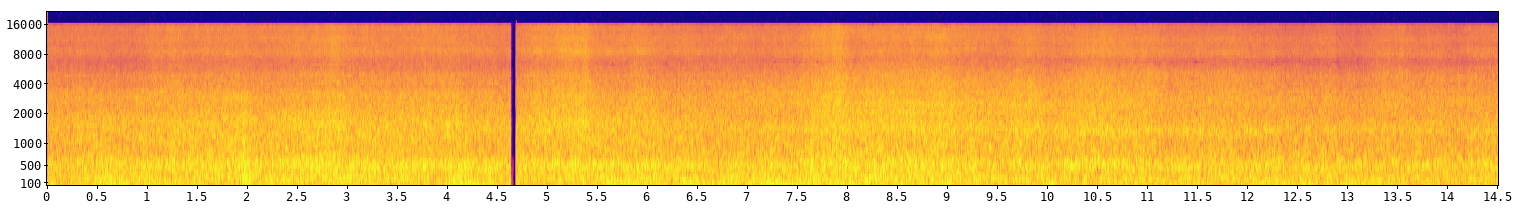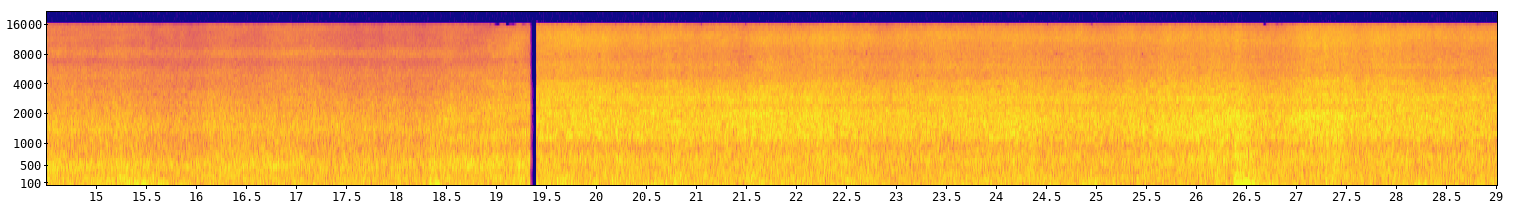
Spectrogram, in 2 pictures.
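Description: Sea waves surging and churning through a narrow rock gully by a sea cave: a steady rushing wash of surf, with wind buffeting the microphone now and then. The sound drops out for an instant twice, about five seconds in and past the middle, and is brighter after the second break.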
